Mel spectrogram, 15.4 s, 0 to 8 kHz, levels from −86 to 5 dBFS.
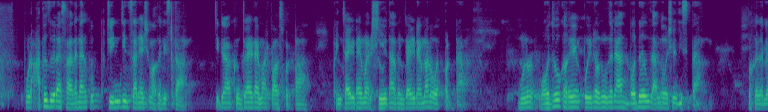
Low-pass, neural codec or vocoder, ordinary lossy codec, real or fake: none; codec, 16 kHz, 1 kbps, FreqCodec, larger model; none; fake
